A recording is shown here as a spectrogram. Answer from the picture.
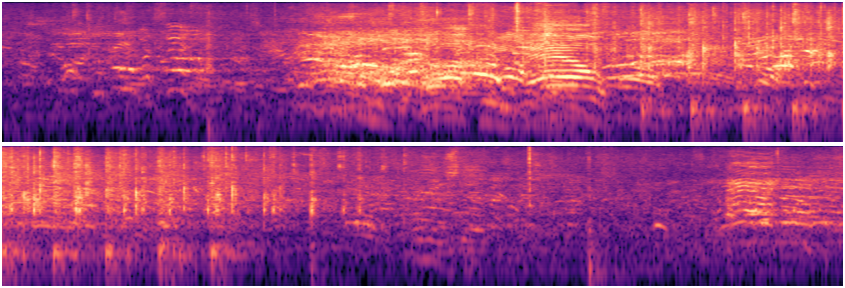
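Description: Small football crowd calling out together, many voices at once, for a couple of seconds. Scattered hand clapping follows.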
